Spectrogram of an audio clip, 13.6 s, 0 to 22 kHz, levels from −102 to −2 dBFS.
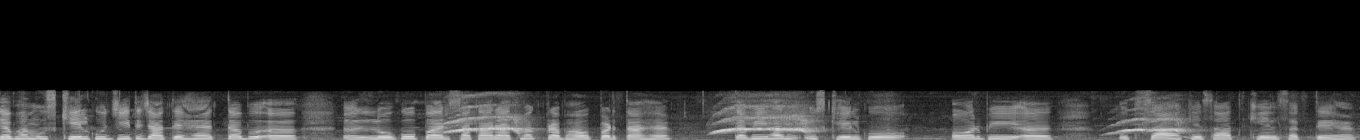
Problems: background sounds at intervals, low volume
